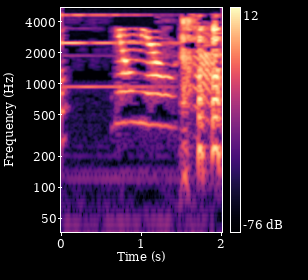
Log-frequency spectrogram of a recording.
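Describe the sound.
Cat meowing: one long, drawn-out tonal meow, then a couple of shorter, harsher cries, all above a faint steady tone.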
